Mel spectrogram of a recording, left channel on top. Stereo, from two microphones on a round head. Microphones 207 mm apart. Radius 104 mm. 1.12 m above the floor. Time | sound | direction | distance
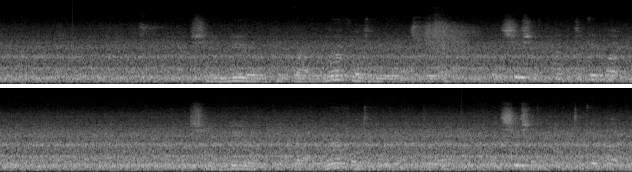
1.9 | a woman speaking | 85° right | 4 m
